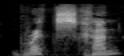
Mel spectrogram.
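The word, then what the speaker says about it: Wrexham: a ver si lo pronuncio bien, Rex Han, que se escribe con W al principio, mm.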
